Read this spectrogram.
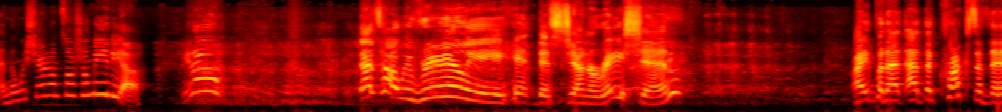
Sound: laughter

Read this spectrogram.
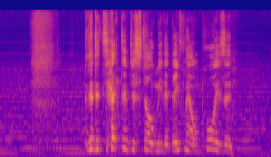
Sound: sniffles

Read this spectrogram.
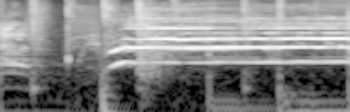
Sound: screams

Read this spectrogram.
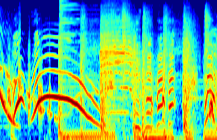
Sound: laughing

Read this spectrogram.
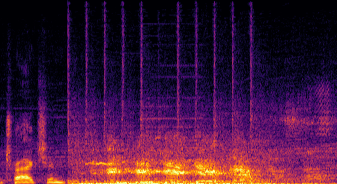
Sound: evil laughter

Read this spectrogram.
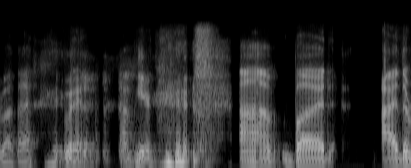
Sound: laughs

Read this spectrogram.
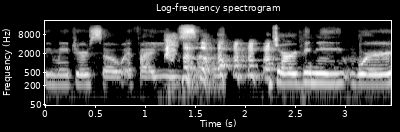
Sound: laughs

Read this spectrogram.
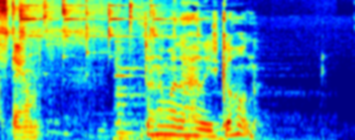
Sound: whispering

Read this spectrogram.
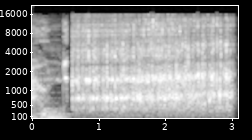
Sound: slurping

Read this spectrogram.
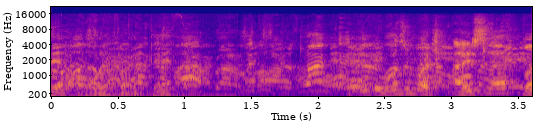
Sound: all continuing to argue

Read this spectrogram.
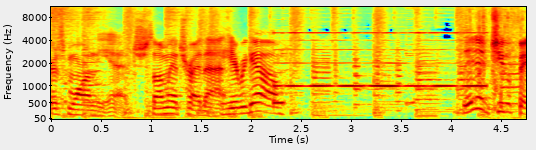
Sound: ringing

